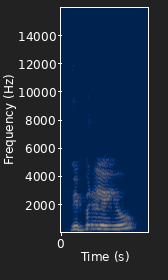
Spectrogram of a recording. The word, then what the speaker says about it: विपर्ययो: इसी के अकॉर्डिंग आपको उच्चारण करना है। आप संधि विच्छेद करके इसको पढ़ सकते हैं। फिर से सुन लीजिए। विपर्ययो मिथ्या ज्ञानम अद्रूप प्रतिष्ठित।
